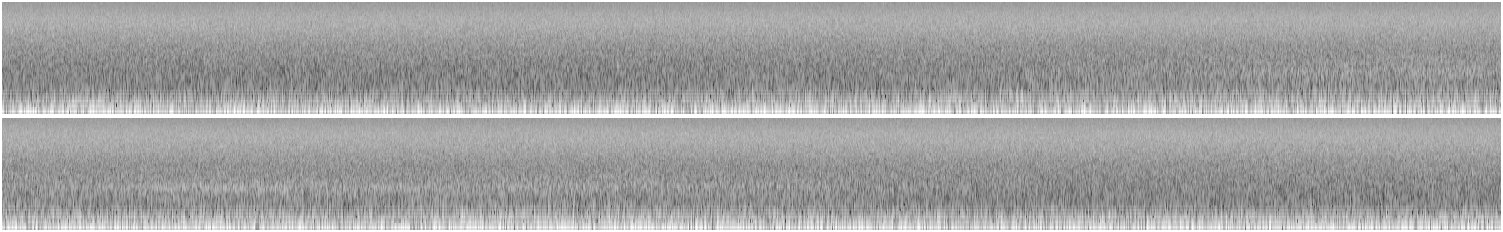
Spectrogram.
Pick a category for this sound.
Soundscapes > Nature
